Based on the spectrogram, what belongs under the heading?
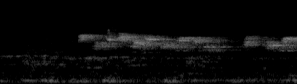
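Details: Red-whiskered bulbul, Suan Phueng, Ratchaburi: a rolling run of mellow warbled notes that starts softly and swells, against a steady background hiss and low hum.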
